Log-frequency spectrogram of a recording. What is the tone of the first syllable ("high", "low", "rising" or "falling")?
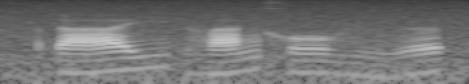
rising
